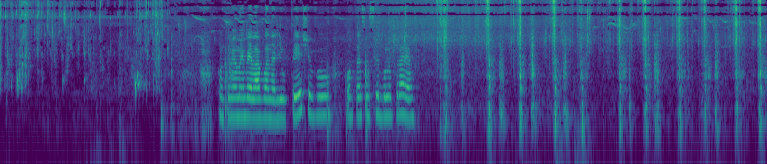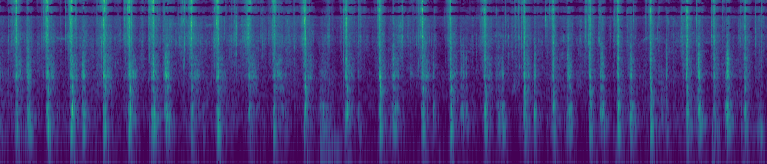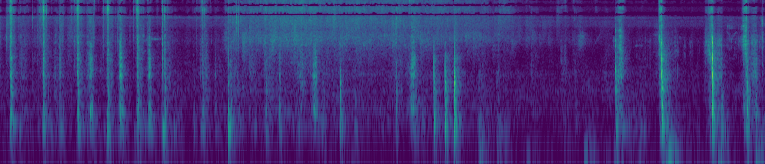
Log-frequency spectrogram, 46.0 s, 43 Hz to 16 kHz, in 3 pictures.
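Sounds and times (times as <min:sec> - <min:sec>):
knife chopping on wooden board: 0:08.7 - 0:36.1, 0:38.9 - 0:39.9, 0:43.0 - 0:43.2, 0:43.8 - 0:45.9.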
